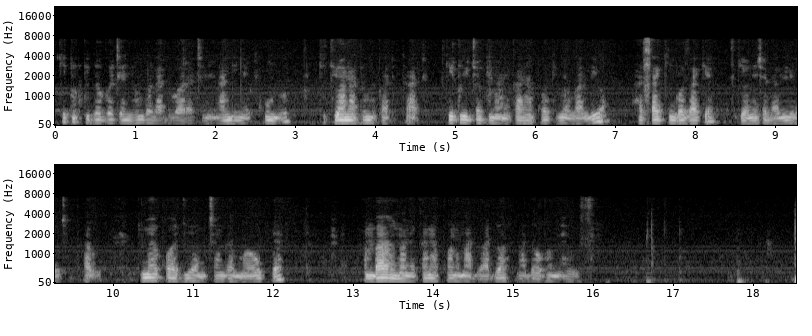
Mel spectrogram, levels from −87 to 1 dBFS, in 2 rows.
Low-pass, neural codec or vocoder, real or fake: 7.2 kHz; vocoder, 44.1 kHz, 80 mel bands, Vocos; fake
